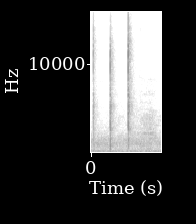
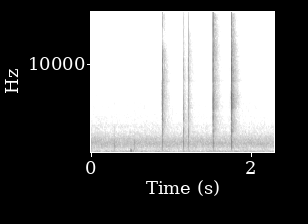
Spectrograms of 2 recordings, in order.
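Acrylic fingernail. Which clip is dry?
The first.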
